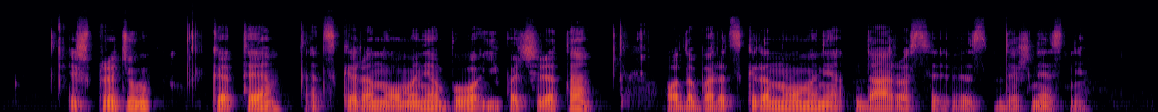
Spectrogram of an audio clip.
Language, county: Lithuanian, Alytus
